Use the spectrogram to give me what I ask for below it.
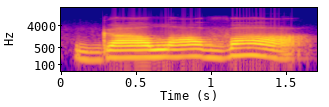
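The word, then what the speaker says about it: голова: this word means leap next word is galava galava galava galava stress to last letter ah that's why you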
